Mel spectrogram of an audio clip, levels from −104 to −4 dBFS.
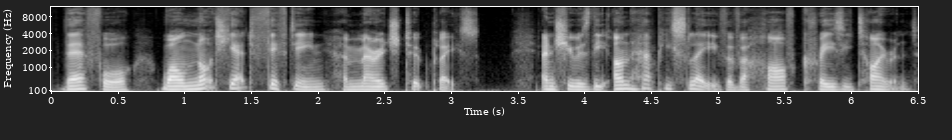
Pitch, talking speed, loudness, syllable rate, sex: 125 Hz, 185 wpm, -20 LUFS, 5.8 syllables/s, male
